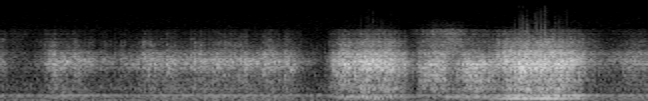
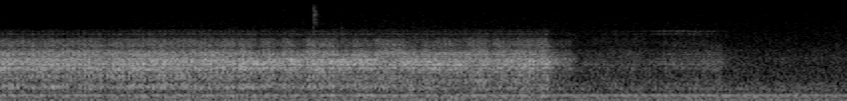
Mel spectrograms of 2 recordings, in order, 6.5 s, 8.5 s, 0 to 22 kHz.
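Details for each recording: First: Atwater Kent Model 36 radio with a suspect output tube, speaker refitted, antenna on red wire, turned up and tuned: swelling hiss and crackle over a low steady hum, no station; radio seems to work, only household interference. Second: Atwater Kent Model 36 radio on outdoor wire antenna (no loop, no directionality), suspected bad output tube, tuned near 680; steady hiss and crackle with faint buzz, no station. Radio interference noise.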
